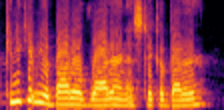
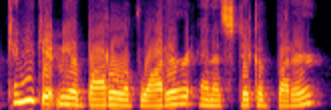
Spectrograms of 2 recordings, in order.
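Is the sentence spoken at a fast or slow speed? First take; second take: fast; slow. First: The sentence is spoken at natural, faster speed. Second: The sentence is spoken slowly. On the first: "at a more natural speed" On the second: "I'll say the sentence slowly"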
